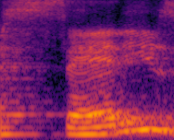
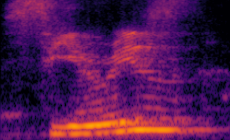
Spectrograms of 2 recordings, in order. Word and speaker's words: series: Então não é séries, é series of.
